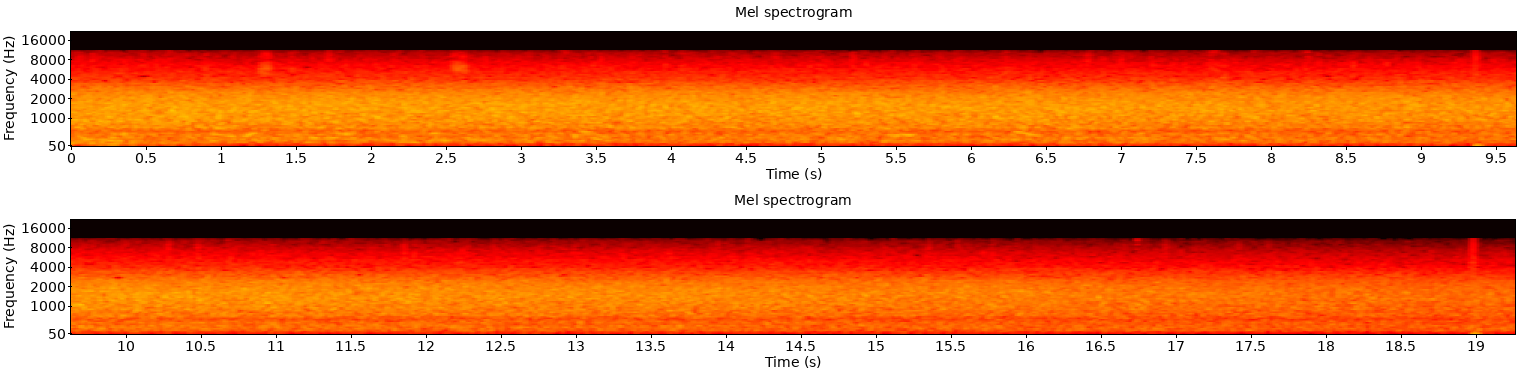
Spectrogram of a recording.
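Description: A large stadium crowd murmurs and roars steadily, slowly fading.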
